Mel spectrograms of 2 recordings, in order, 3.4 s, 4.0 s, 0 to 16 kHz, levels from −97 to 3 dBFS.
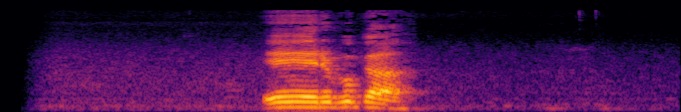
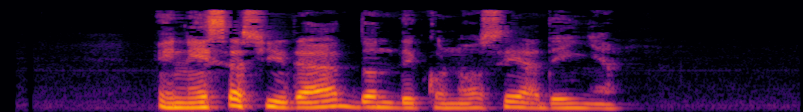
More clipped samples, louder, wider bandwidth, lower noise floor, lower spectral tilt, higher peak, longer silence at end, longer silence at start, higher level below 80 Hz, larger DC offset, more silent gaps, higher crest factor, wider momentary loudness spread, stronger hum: neither; first, -14 LUFS vs -24 LUFS; about the same, 11 kHz vs 11.5 kHz; second, -57 dBFS vs -71 dBFS; about the same, -6.5 dB/octave vs -5.5 dB/octave; first, 0 dBFS vs -6 dBFS; first, 1.35 s vs 0.9 s; first, 1.3 s vs 0.8 s; first, -60 dBFS vs -72 dBFS; neither; neither; about the same, 18 dB vs 20 dB; second, 7 LU vs 11 LU; neither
